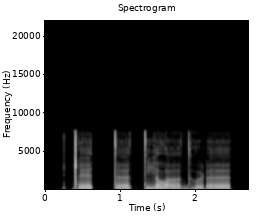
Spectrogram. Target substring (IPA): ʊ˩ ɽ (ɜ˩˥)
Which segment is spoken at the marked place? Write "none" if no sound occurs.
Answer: ɜ˧˥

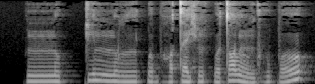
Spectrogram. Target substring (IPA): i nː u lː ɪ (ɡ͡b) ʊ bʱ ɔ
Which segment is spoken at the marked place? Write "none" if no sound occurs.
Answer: k͡p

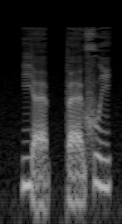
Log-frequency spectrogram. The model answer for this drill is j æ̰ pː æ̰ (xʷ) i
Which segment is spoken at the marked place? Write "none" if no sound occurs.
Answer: xʷ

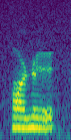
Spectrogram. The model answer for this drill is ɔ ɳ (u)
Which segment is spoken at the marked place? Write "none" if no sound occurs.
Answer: ʏ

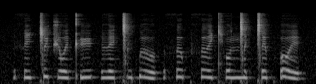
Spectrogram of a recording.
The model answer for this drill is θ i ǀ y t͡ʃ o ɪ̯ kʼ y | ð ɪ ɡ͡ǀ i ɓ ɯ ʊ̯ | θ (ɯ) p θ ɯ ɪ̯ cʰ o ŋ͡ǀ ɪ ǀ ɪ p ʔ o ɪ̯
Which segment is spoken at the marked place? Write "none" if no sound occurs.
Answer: ɯ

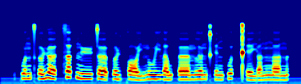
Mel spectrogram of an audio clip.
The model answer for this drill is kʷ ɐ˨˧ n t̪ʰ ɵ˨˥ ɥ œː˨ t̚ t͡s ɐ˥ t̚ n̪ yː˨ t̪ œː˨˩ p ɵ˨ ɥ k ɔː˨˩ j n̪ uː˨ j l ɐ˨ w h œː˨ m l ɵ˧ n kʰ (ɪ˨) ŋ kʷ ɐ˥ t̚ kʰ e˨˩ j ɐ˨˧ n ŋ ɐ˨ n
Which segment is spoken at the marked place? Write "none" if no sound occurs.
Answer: ɪ˨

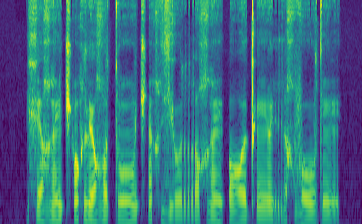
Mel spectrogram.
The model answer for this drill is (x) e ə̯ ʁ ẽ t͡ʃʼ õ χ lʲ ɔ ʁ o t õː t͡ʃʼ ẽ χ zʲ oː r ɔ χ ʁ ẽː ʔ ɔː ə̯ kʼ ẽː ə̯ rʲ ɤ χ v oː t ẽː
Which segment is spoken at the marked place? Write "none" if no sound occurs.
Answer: x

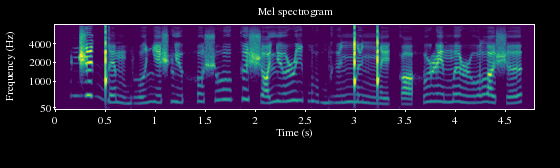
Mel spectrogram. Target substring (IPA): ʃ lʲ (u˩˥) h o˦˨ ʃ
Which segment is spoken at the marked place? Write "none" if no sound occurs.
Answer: u˩˥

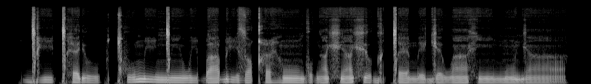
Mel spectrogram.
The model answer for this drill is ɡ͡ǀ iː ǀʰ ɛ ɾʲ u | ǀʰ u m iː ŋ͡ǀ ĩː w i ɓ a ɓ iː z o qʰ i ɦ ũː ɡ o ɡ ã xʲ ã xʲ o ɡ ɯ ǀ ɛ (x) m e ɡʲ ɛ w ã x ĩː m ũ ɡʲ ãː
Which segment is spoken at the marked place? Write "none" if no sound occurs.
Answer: none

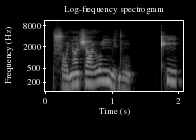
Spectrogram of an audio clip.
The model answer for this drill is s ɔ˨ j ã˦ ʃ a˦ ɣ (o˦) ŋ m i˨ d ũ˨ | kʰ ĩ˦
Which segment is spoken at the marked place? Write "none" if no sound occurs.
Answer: o˦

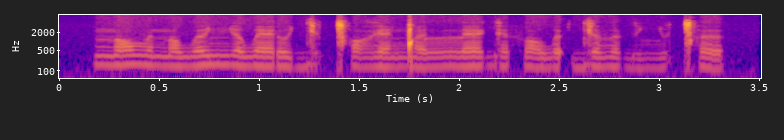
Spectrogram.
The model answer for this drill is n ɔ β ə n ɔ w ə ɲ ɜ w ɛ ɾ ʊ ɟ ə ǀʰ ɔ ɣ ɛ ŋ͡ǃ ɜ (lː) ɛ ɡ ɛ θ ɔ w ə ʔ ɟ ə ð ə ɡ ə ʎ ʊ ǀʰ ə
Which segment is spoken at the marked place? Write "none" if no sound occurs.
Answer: lː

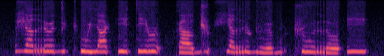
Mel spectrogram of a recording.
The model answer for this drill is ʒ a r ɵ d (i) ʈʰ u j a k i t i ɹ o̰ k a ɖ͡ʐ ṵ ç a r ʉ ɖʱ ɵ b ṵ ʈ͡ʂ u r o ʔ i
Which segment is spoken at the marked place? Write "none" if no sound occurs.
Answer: i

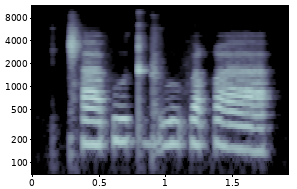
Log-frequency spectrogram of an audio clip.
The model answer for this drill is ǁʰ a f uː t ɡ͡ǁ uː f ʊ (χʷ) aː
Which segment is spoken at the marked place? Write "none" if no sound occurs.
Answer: qʷ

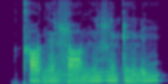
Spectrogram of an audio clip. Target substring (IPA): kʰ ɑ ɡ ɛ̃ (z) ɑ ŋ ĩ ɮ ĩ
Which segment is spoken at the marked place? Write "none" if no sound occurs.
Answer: ɮ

